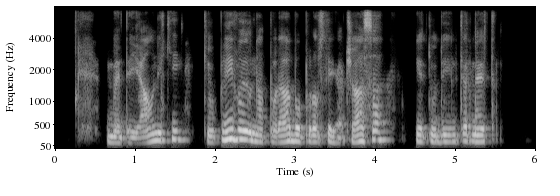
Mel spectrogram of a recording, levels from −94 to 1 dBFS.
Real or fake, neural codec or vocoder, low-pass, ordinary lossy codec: fake; codec, 16 kHz, 4 kbps, X-Codec, HuBERT features, trained on general audio; 7.2 kHz; none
